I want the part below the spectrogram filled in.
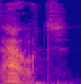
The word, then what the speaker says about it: UIT: Okay, so what he says, Jonas pronunciation guide, UIT is pronounced out, out.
